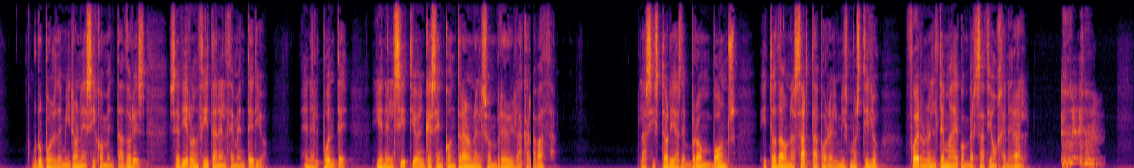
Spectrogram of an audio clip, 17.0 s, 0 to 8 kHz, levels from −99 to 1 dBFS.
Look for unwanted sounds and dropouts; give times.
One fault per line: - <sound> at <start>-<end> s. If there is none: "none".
- dropout at 8.0-8.0 s
- throat clearing at 15.9-16.6 s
